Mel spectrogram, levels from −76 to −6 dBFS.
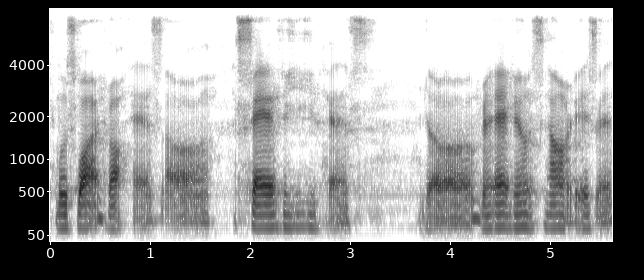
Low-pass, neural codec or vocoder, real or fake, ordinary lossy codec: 7.2 kHz; autoencoder, 22.05 kHz, a latent of 192 numbers a frame, VITS, trained on one speaker; fake; none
